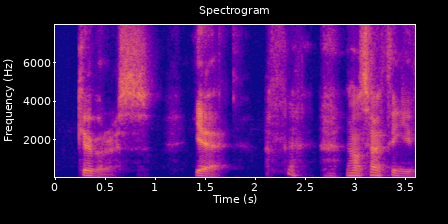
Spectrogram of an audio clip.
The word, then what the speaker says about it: Cerberus: Yes, Greeks do a hard C. Cerberus.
